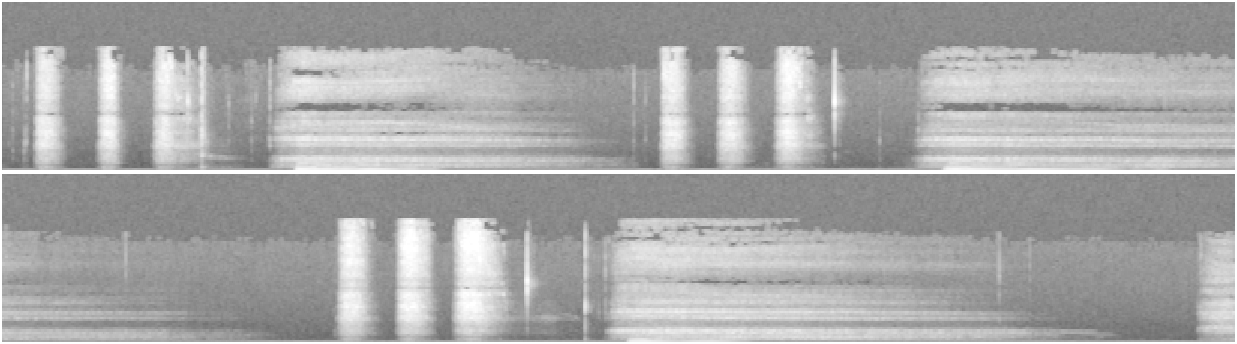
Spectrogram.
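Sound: three quick nasal inhales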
